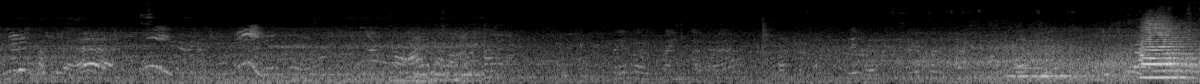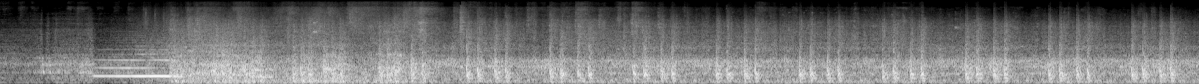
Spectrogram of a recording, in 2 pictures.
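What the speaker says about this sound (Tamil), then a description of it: "ஆப்போசிட்டில் வந்து பார்த்தா திருச்சிலேருந்து பாலக்காடு போகிற வண்டி தான் வரும்" A passenger train running from Trichy to Palakkad passes a crossing, starting with quiet waiting and faint voices, then a horn blast and a loud, close rush of wheels with steady clickety-clack rhythm.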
